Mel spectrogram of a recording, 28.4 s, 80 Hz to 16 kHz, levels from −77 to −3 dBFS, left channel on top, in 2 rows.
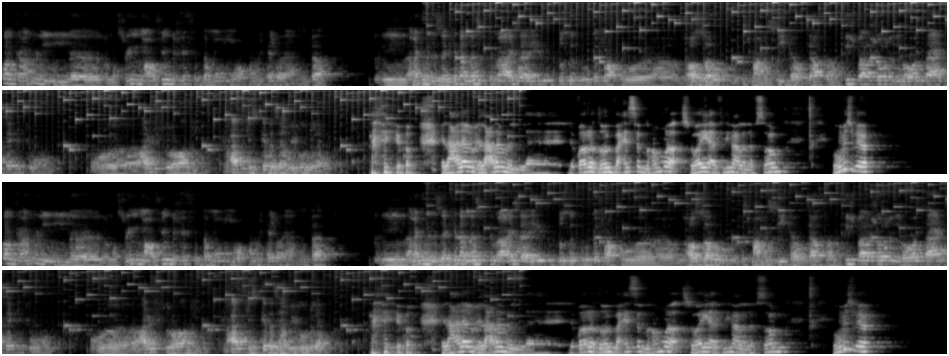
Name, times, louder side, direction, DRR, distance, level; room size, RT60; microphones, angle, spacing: voice 1, 0.0-4.8 5.6-14.9 15.5-17.2 17.5-19.0, right 1 dB, 20° right, -2 dB, 1.4 m, -29 dB
sound 1, 6.3-22.0, left 9 dB, 35° left, 0.7 m, -25 dB
voice 2, 19.7-25.9 26.3-26.4 26.6-27.1, left 4 dB, 75° left, 10 dB, 0.4 m, -21 dB
9.3 x 4.2 x 2.8 m, 0.81 s
head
